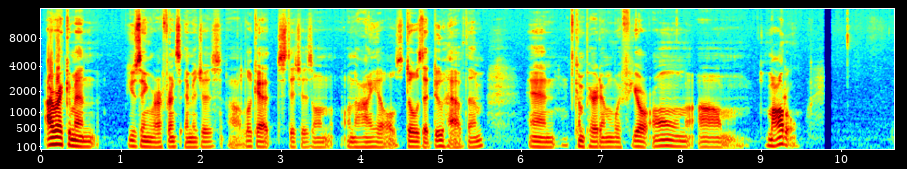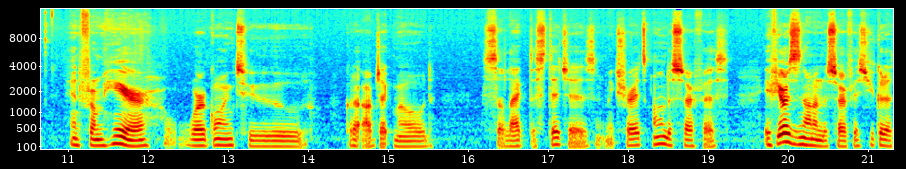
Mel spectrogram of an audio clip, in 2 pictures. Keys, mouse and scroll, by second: 0.3-0.8 scroll down 3, 0.8-1.1 scroll up 2, 1.1-1.4 scroll down 6, 1.4-2.6 scroll up 7, 2.6 ctrl+a, 4.6 ctrl+a, 7.2-7.6 scroll down 9, 7.6 click, 8.2 click, 10.4-11.5 scroll down 1, 11.5 Tab, 11.8-12.7 scroll up 4, 12.7 click, 13.6 KP_Decimal, 14.8 click, 15.2 scroll down 1, 15.5-16.6 scroll up 1, 16.6 click, 19.2-20.4 scroll up 4, 20.4 click.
